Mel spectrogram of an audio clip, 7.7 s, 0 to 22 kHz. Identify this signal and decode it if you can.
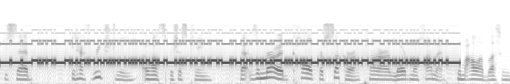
RTTY (45.45 baud, 170 Hz shift), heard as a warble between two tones, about 1090 Hz centre, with speech in English. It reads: HAZIS SWGVJ HEVBI CTYJM WHLOT WJKQC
